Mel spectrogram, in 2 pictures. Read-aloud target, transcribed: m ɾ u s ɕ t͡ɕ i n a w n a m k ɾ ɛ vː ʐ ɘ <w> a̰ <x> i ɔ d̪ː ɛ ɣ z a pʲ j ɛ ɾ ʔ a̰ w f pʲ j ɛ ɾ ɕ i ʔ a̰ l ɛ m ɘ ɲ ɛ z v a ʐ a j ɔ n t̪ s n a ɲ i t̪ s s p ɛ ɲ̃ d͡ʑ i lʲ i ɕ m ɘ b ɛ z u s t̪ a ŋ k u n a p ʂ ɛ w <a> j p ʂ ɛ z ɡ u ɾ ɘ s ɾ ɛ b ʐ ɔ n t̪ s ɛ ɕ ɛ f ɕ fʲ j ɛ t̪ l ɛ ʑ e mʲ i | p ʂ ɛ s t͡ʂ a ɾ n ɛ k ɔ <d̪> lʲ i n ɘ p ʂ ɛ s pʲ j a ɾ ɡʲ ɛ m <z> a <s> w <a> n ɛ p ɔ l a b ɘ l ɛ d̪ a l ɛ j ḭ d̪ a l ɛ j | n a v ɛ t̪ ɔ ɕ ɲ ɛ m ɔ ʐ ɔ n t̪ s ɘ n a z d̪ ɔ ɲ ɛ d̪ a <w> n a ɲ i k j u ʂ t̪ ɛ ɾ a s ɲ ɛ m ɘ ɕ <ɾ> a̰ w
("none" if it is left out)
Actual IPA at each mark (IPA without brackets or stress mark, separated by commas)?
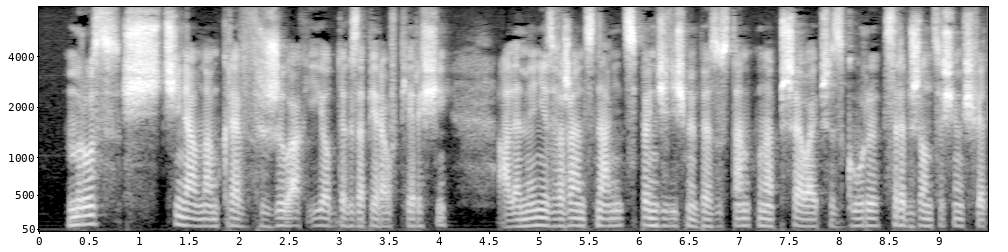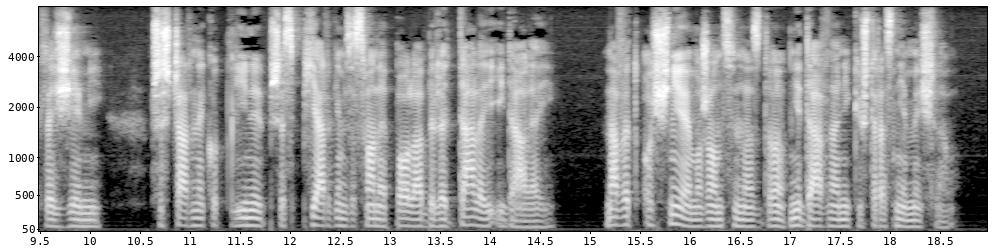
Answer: w, x, a, t̪, z, s, a, v, l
